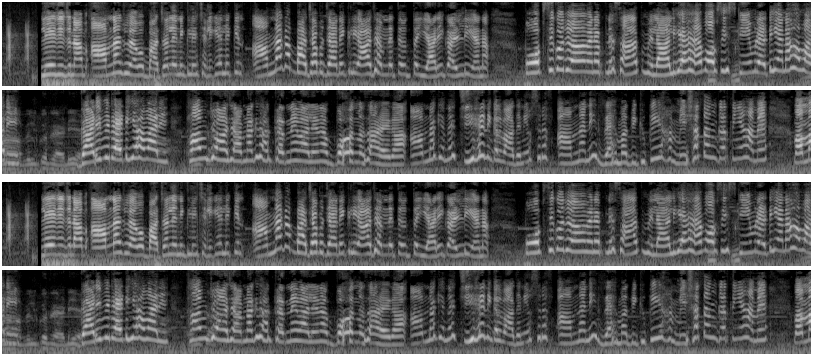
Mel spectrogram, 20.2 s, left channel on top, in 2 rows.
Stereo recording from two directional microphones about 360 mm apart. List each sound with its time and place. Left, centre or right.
0.0 s a woman's voice: centre
6.6 s speech: left
12.5 s a woman's voice: centre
